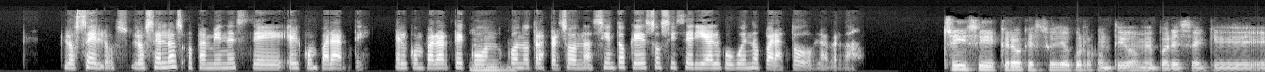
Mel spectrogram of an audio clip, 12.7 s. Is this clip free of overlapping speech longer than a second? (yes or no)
yes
